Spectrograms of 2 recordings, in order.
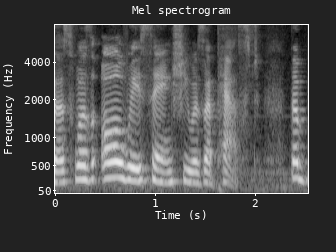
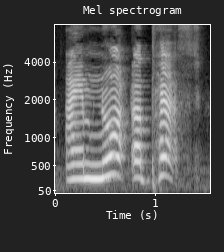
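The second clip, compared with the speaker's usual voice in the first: louder, slower firm protest; indignant; 2 semitones higher, 5 dB louder than usual. Acted. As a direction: insist on it indignantly. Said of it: "said Ramona indignantly".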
